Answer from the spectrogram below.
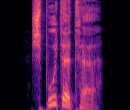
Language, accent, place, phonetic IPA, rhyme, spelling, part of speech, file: German, Germany, Berlin, [ˈʃpuːtətə], -uːtətə, sputete, verb, De-sputete.ogg
- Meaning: inflection of sputen: 1. first/third-person singular preterite 2. first/third-person singular subjunctive II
